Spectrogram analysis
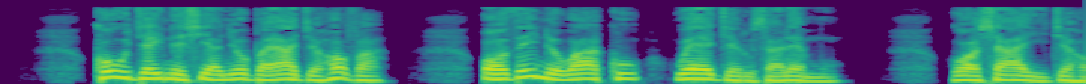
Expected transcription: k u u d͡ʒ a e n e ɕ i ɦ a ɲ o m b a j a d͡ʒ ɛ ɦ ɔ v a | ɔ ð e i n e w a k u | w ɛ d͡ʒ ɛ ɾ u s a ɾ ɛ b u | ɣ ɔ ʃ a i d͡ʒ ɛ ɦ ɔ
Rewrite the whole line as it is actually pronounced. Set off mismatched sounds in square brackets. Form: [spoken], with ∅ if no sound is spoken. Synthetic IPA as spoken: k [o] u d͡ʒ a [i] n e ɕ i [∅] a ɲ o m b a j a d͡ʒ ɛ ɦ ɔ v a | ɔ ð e i n e w a k u | w ɛ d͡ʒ ɛ ɾ u s a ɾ ɛ [m] u | ɣ ɔ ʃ a i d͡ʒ ɛ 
